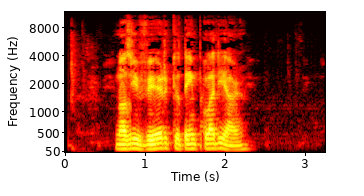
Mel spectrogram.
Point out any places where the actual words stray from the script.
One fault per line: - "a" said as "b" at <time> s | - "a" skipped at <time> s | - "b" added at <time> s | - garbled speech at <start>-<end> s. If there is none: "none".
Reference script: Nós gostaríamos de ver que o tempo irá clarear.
- "gostaríamos" skipped at 0.8 s
- "irá" skipped at 1.7 s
